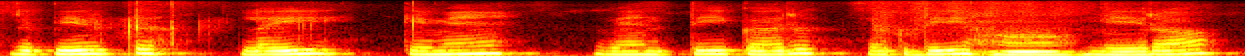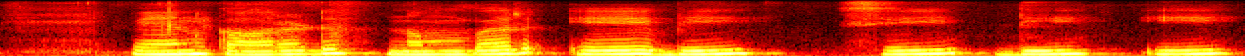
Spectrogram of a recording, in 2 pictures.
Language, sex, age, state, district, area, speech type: Punjabi, female, 45-60, Punjab, Muktsar, urban, read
